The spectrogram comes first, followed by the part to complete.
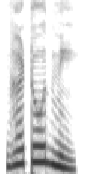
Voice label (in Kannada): "ಘಟೋದ್ನಿ", Kannada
